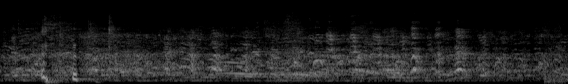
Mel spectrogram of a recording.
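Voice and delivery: airy giggle up high; wheezing laugh; high breathy laugh. Real, not acted. Comedian cracking up at his dad's joke, airy laugh.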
